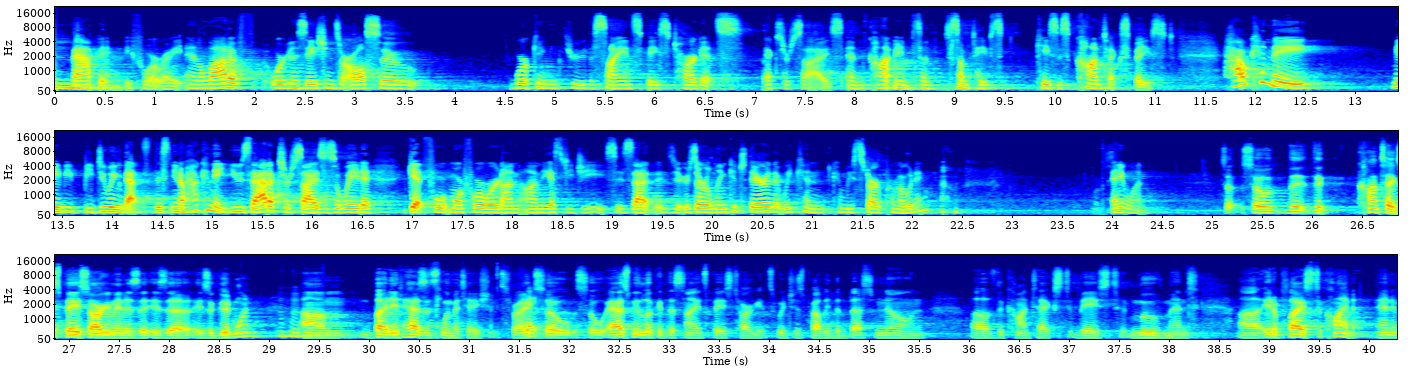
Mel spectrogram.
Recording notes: The best of live interviews from GreenBiz events.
